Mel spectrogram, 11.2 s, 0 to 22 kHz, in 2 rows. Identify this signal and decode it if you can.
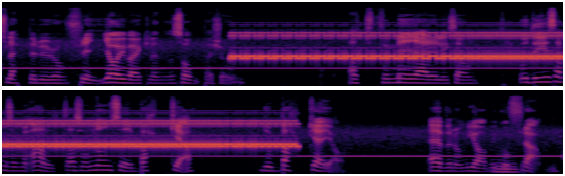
NAVTEX (SITOR-B), 100 baud, 170 Hz shift, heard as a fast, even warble, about 1500 Hz centre, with a steady whistle near 850 Hz and speech in Swedish. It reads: 84877 55 9587548 08 00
